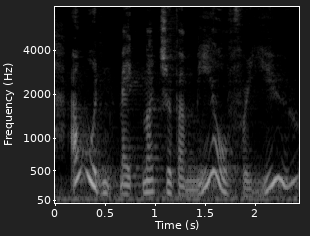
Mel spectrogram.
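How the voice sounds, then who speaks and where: Someone performs a put-on character voice at a moderate pace. Clear background noise runs underneath. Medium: read story.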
